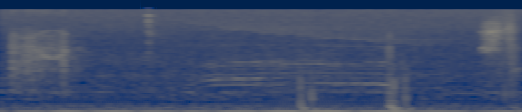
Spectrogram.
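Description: A cat meows in the video game Broken Sword: Shadow of the Templars, a clear drawn-out call over soft background game ambience, with a couple of sharp clicks near the end.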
